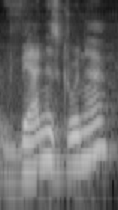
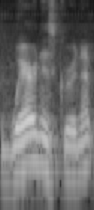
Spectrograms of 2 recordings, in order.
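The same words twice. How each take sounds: First: It is said with a German pronunciation. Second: It is said with an English pronunciation.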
